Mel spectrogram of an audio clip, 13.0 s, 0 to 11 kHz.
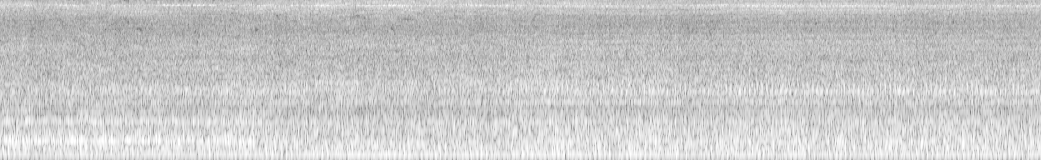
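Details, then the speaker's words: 16 kW diesel generator after a self-done valve job, head gasket still to fix, just started, about to take a 6 kW load: steady idle with a lumpy stumble about once a second. Owner suspects a misfire, possibly the third cylinder, unconfirmed. "it sounds like it's a little it's hitting a little weird but got a misfire but we'll see"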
